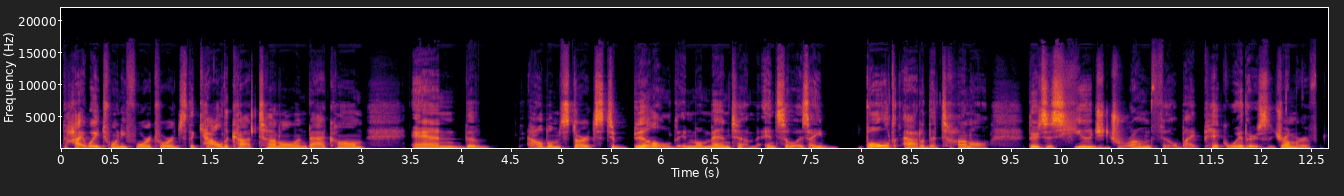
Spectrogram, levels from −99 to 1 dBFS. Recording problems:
none

